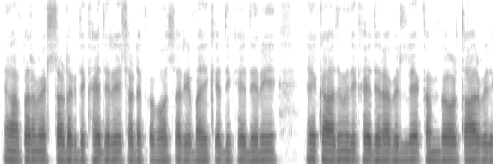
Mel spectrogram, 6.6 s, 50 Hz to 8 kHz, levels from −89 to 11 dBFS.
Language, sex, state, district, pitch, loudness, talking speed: Hindi, male, Uttar Pradesh, Jyotiba Phule Nagar, 110 Hz, -35 LUFS, 275 wpm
